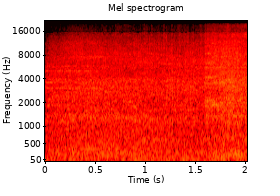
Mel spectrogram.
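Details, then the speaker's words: Diesel truck engine revving with a light squeak over the exhaust note that changes character as revs climb; exhaust leak, noted as a costly repair on this engine. "That's a very costly repair. A little squeak like that is a costly repair."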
